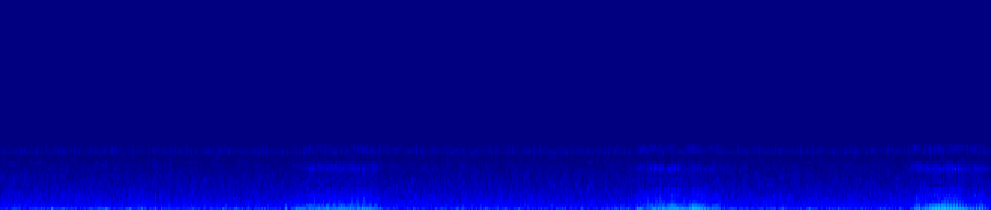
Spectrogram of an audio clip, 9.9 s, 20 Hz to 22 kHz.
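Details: Quiet snoring during sleep: three soft, vibrating snores about three seconds apart, roughly 20 breaths a minute, over steady background hiss.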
